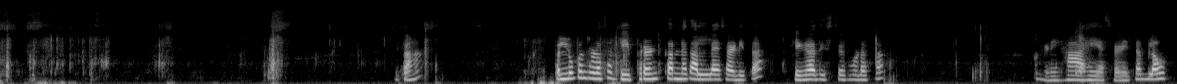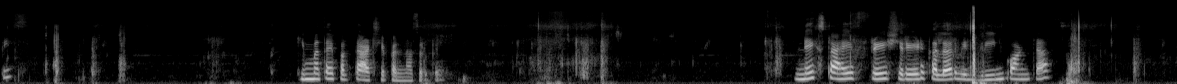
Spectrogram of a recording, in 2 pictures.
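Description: Cloth rustles as a woman unfolds and handles fabric.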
